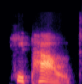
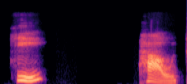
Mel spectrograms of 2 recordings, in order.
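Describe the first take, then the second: First: "Keep out" with the p moved to "out"; linked. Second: "Keep" loud and high, pause, then "out"; separated. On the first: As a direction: join as "kee-pout". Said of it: "el sonido p pertenece a la segunda". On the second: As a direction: split "Keep" and "out" apart. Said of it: "Debiera ser algo así". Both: Shown as a demonstration.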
